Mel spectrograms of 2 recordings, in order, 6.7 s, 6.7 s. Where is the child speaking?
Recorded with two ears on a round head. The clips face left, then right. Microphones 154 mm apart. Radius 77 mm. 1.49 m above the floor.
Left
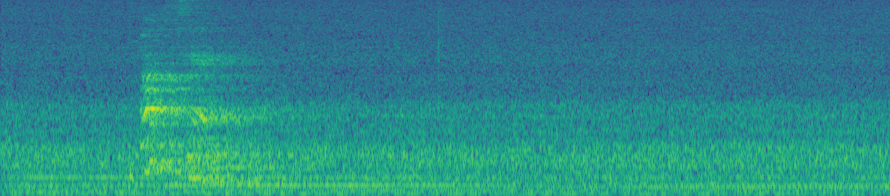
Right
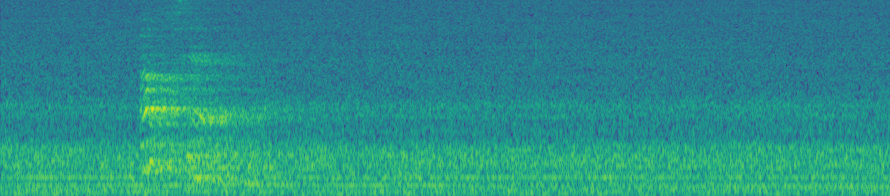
35° right (ahead or behind), 6 m.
